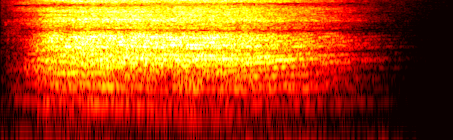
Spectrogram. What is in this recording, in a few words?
taunt, reptilian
